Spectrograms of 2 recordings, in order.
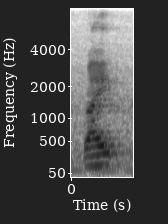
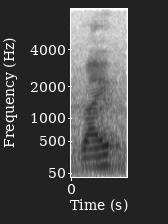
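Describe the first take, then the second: Both takes have the same delivery.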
